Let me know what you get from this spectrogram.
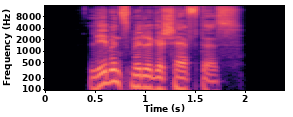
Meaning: genitive singular of Lebensmittelgeschäft
- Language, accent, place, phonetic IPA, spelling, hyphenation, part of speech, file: German, Germany, Berlin, [ˈleːbn̩smɪtl̩ɡəˌʃɛftəs], Lebensmittelgeschäftes, Le‧bens‧mit‧tel‧ge‧schäf‧tes, noun, De-Lebensmittelgeschäftes.ogg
